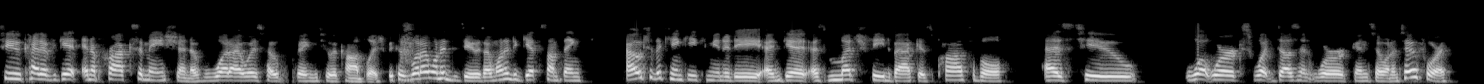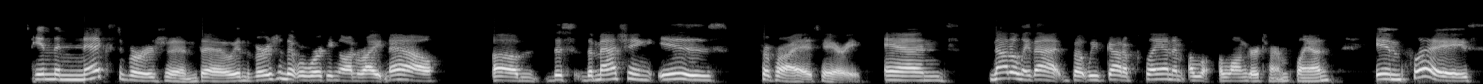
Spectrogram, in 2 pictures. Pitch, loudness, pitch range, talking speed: 205 Hz, -12 LUFS, 175-245 Hz, 175 wpm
